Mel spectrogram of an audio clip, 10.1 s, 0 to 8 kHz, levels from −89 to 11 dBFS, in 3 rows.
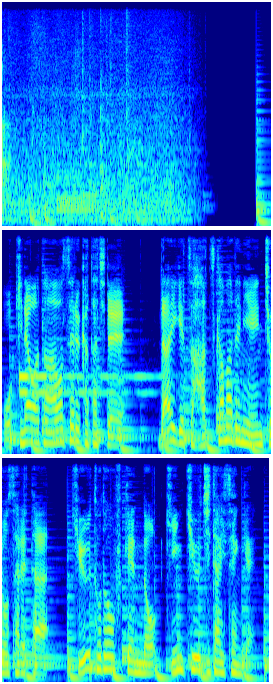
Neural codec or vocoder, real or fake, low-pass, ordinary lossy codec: none; real; 7.2 kHz; none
